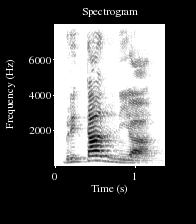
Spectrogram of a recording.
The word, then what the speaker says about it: Britannia: dessa pronúncia aqui eu nós temos uma consoante dupla nós aumentamos o tempo dessa pronúncia aqui Britânia nós vamos vemos Britânia Britânia ou coisa parecida nós fizemos Britânia coloco é Europa este britannia coco e na Europa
